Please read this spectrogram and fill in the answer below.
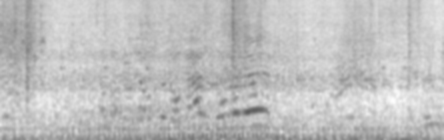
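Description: A low engine runs steadily under the talk of people around the seafood baskets, strongest about one to three seconds in.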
